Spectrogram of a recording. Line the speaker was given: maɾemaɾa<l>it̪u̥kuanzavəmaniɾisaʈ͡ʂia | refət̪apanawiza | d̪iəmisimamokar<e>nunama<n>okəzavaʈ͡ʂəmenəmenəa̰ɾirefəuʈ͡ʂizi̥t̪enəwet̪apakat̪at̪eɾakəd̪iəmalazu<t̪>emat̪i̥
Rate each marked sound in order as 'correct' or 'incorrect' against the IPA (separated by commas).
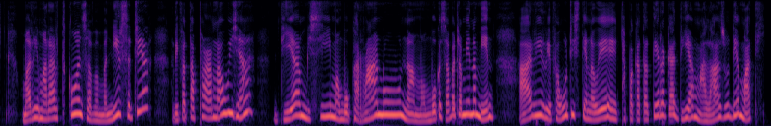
incorrect, incorrect, incorrect, incorrect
